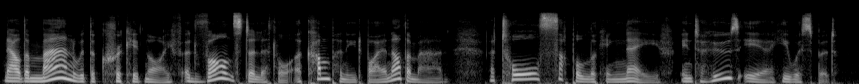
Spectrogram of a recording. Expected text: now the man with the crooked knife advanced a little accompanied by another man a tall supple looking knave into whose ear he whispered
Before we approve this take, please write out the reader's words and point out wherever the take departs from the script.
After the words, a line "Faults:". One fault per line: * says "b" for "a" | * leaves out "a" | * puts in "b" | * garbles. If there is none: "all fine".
now the man with the crooked knife advanced a little accompanied by another man a tall supple looking knave into whose ear he whispered
Faults:
all fine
